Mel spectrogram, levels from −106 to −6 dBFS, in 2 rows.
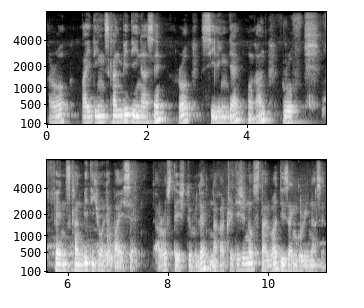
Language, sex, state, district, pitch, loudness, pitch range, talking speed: Nagamese, male, Nagaland, Kohima, 115 Hz, -19 LUFS, 110-130 Hz, 165 wpm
